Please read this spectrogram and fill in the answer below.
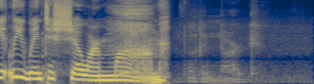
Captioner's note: mother gasps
